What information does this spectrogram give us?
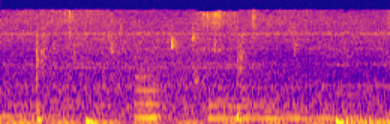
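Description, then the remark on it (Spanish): Someone takes a small sip of water: a few soft wet gulps and small mouth clicks spread over a couple of seconds, with no talking. “Ah, me di un buchecito de agua, mi gente.”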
